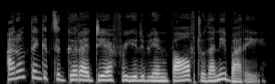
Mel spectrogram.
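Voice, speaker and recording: A woman's voice: medium pitch, lively intonation, racing, no room sound, clean studio sound, close to an everyday voice. Woman voicing a tearful pleading young woman.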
